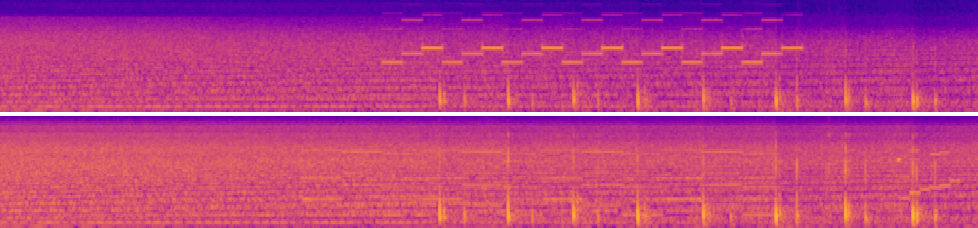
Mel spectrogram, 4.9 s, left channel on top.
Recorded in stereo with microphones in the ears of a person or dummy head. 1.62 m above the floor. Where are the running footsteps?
55° right (ahead or behind); by 4.8 s 35° right (ahead or behind).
